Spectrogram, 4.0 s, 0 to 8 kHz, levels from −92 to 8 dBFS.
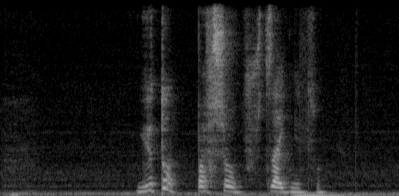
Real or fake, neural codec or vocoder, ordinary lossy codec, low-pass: real; none; none; none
